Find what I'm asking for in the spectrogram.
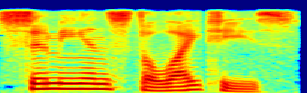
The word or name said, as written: Simeon Stylites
